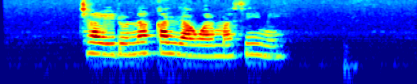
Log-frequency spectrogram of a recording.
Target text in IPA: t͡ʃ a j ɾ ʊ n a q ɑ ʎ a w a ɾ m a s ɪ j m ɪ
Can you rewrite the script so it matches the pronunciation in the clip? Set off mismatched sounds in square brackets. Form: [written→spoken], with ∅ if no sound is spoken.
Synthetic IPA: t͡ʃ a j ɾ ʊ n [a→ɑ] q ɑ ʎ a w a ɾ m a s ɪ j m ɪ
